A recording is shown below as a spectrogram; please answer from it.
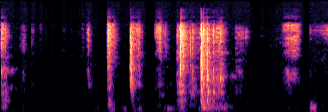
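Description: Computer keyboard typing: a quick run of keystrokes from about one to three seconds in, with a few more clicks near the end.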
